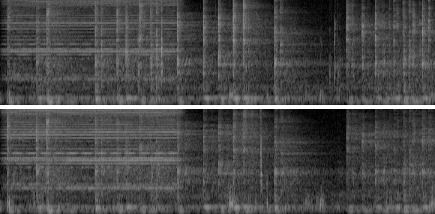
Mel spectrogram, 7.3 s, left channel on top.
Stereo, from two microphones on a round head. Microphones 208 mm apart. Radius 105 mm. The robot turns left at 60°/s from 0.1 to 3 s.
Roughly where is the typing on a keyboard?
Right.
